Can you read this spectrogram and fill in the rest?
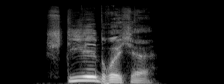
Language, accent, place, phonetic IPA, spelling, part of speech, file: German, Germany, Berlin, [ˈstiːlˌbʁʏçə], Stilbrüche, noun, De-Stilbrüche.ogg
- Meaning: nominative/accusative/genitive plural of Stilbruch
